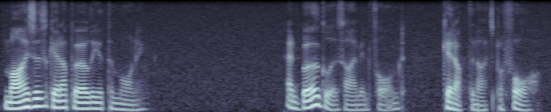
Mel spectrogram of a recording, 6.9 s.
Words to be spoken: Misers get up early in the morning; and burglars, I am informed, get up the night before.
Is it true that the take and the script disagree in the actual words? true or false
true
